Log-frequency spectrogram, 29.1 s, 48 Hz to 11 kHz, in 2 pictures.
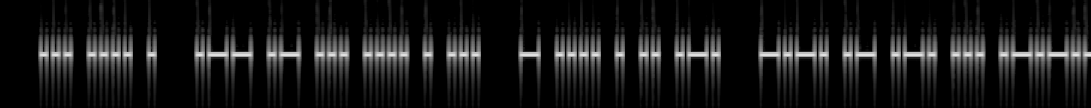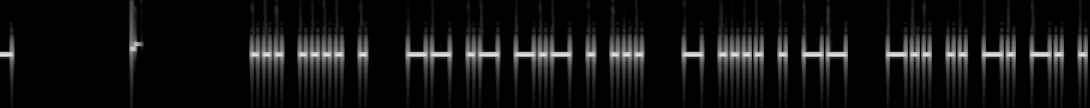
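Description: Morse code of easy practice phrases sent at a steady 15 words per minute: a single mid-pitched tone keyed into short and long beeps, clear and alone, with a brief silent pause partway through.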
